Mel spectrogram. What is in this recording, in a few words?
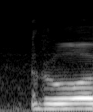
"rowa", andamanese; boat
